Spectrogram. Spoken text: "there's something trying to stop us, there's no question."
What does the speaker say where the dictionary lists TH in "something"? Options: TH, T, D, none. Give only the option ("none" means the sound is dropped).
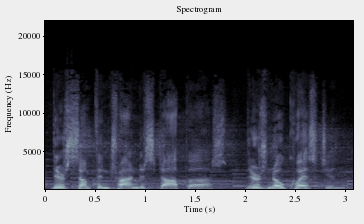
TH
